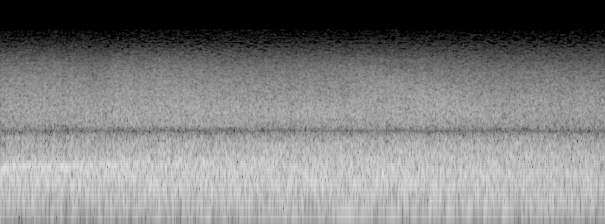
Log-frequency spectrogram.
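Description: Sound effect of an Eagle spacecraft's engines at lift-off: a steady rushing hiss over a low hum, the hum fading after the first second or so. It drops away suddenly at the end.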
